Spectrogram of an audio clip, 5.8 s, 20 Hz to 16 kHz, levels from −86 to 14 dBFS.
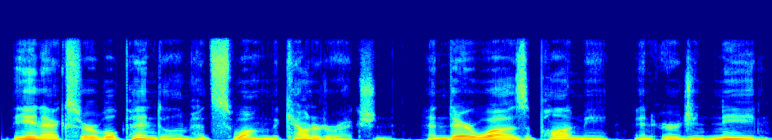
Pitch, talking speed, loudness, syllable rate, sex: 110 Hz, 165 wpm, -20 LUFS, 5.4 syllables/s, male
